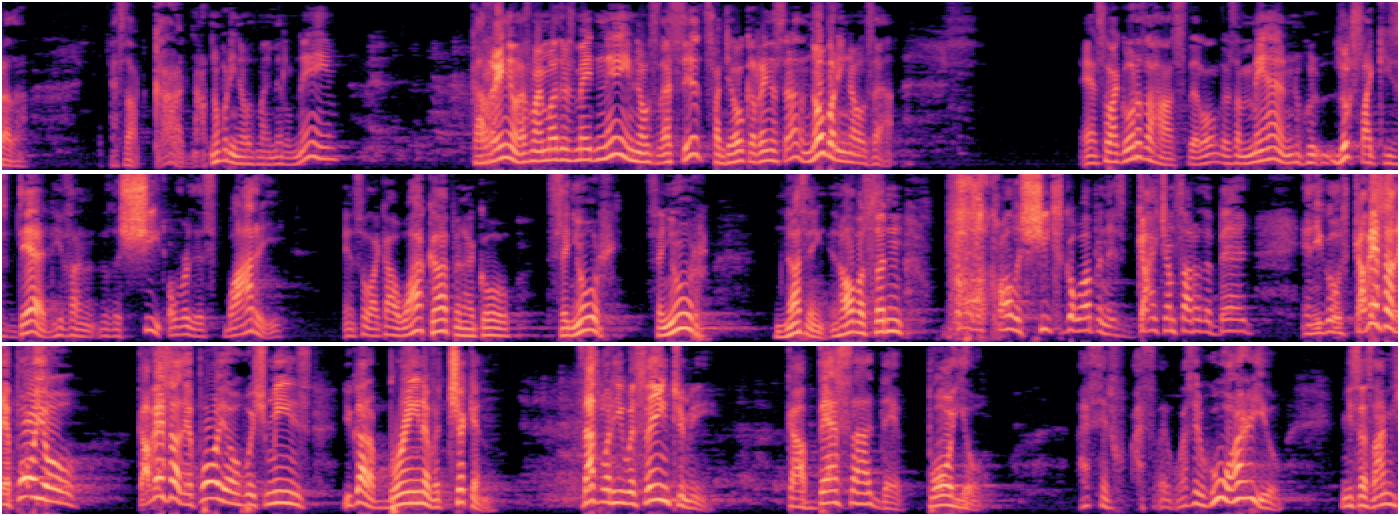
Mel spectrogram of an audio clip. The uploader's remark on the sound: At the Live at Pine Lake Speaker Meeting held every Saturday Night in Seattle.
